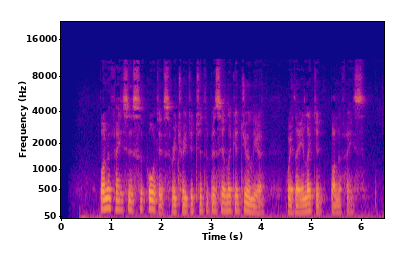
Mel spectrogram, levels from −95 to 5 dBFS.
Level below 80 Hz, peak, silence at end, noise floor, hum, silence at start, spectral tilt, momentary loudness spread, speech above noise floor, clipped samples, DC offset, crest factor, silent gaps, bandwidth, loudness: -54 dBFS; -8 dBFS; 0.4 s; -48 dBFS; none; 0.4 s; -6.5 dB/octave; 11 LU; 23 dB; under 0.1%; under 0.1%; 20 dB; none; 11.5 kHz; -26 LUFS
